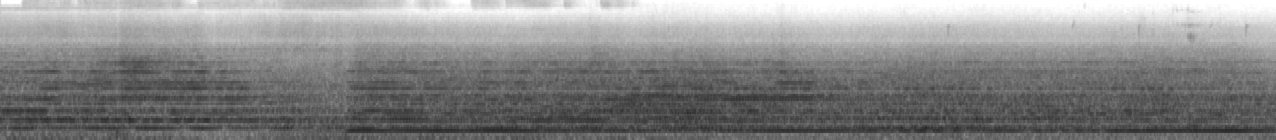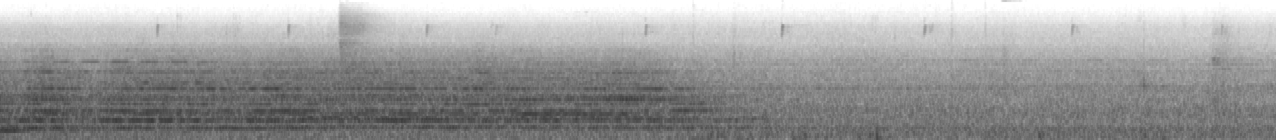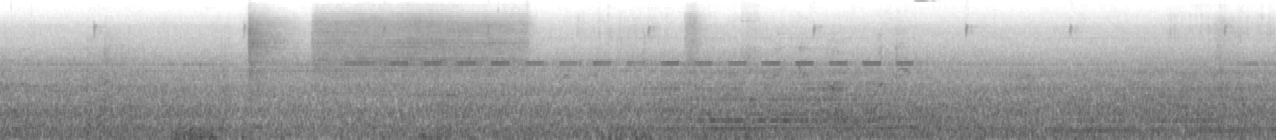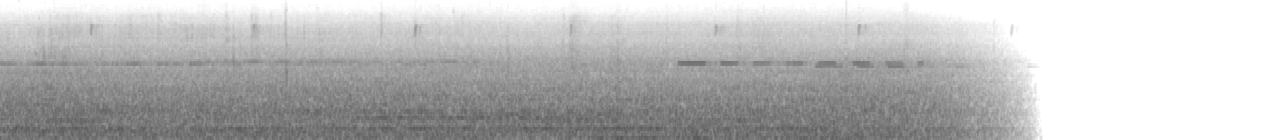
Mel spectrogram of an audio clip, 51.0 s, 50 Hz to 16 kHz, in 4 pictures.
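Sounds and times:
locomotive air horn chord: 0.0 - 20.6, 28.0 - 34.8, 36.1 - 47.6
train rumble and rail noise: 0.0 - 48.6.

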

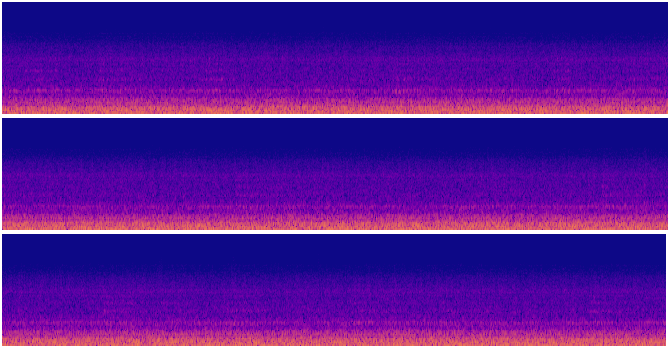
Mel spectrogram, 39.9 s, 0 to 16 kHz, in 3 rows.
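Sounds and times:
combine harvester engine drone: 0.0 - 39.9
faint humming tones: 0.0 - 39.9.

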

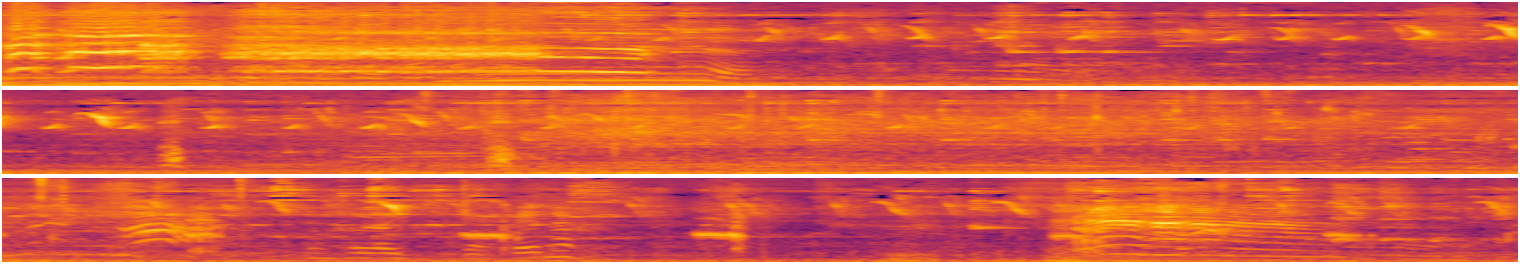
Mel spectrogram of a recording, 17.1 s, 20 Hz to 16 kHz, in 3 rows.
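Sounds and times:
rooster crowing: 0.0 - 2.8
poultry peeping chirps: 1.6 - 17.0.

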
